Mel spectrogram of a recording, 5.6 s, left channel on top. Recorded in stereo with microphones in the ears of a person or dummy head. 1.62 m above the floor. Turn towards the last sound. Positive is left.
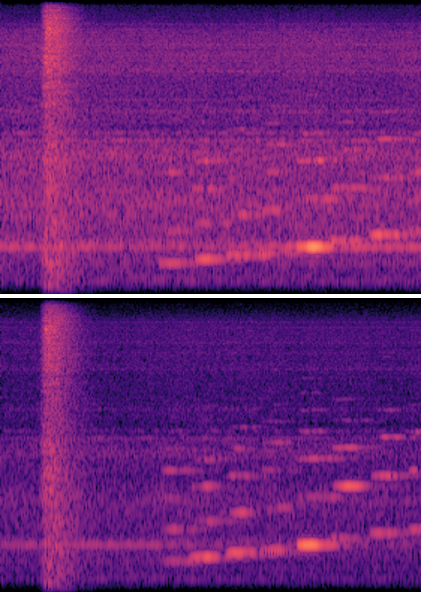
turn(degrees=30)  # may be behind; listen again after turning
